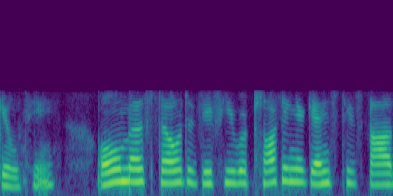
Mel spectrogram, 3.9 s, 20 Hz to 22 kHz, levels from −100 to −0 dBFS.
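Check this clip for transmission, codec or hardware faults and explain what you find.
One codec fault runs the whole clip: AMR narrowband mobile coding, its heavy damage consistent with a low mode near 6.7 kbps. Its pulse-driven vocal-tract model makes the speech buzzy and synthetic, with nothing above 3.8 kHz.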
